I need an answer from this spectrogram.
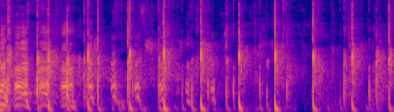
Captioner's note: laughter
